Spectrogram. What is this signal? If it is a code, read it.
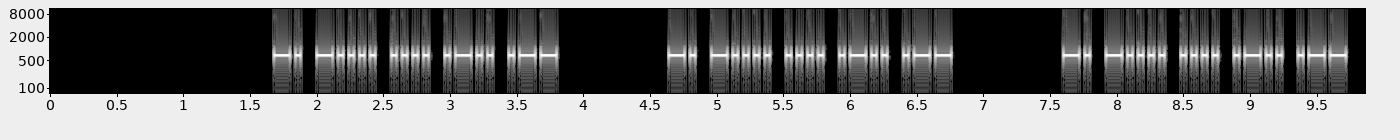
Morse code, heard as a keyed tone, about 30 wpm, 700 Hz. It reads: N6HLW N6HLW N6HLW
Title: USA Call Signs - 5 Characters - Repeated 3x - 30wpm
